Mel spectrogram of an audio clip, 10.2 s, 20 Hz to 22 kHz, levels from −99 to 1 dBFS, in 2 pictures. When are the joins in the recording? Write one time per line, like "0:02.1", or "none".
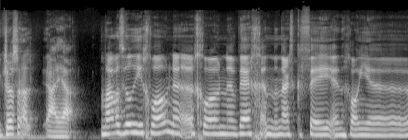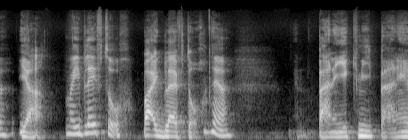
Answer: none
